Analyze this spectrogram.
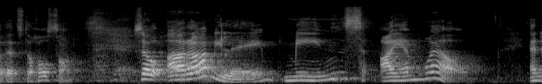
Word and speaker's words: aramile: Swahili and it's pronounced aramile with it's a r a well it's in your in your order of service a-r-a-m-i-l-e but the r is not an American R it's flipped so it's aramile you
